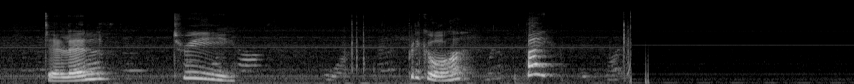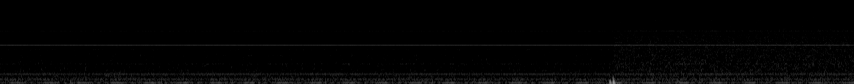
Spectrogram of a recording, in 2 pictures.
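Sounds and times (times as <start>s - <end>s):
faint electrical hum: 0.0s - 17.0s
tape hiss: 14.6s - 17.0s.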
